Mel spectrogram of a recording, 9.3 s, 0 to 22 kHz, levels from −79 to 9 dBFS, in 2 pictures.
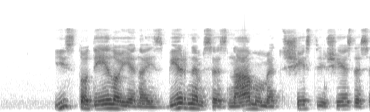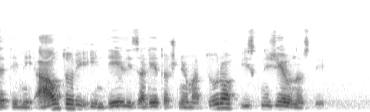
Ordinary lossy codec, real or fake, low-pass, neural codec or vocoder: none; fake; 19.8 kHz; vocoder, 48 kHz, 128 mel bands, Vocos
